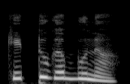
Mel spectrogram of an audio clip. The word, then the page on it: ಕಿಟ್ಟುಗಬ್ಬುನ: kannada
